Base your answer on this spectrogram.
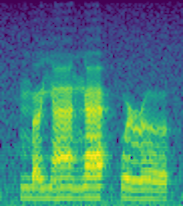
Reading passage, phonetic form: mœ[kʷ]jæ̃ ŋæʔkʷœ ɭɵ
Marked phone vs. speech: incorrect: none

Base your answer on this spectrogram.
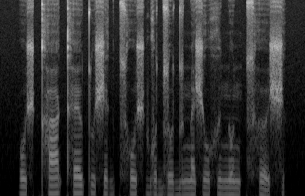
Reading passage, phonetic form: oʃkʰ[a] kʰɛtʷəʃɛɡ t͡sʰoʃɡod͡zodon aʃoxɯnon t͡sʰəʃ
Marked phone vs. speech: correct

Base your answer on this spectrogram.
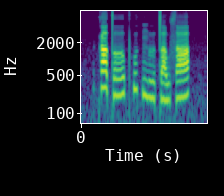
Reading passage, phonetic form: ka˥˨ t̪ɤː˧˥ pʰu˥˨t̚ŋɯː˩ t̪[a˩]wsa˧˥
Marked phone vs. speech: correct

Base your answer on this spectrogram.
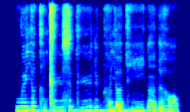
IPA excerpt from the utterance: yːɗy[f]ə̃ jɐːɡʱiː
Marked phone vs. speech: incorrect: bʱ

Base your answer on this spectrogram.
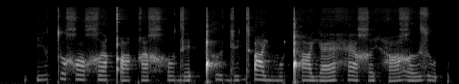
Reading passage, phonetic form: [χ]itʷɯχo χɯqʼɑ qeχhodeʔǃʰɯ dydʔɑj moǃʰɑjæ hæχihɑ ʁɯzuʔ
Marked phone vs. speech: incorrect: ʔ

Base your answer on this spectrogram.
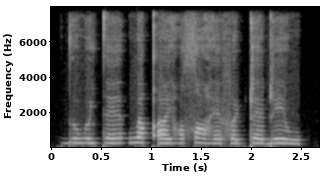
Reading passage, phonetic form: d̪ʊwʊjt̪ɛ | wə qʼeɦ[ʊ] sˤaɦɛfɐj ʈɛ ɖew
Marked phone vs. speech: incorrect: ə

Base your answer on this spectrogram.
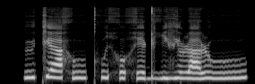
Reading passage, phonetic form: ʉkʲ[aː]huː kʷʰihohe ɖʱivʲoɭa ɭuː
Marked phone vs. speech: correct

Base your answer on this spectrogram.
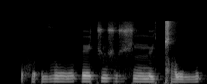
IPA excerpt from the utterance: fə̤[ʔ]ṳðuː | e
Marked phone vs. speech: correct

